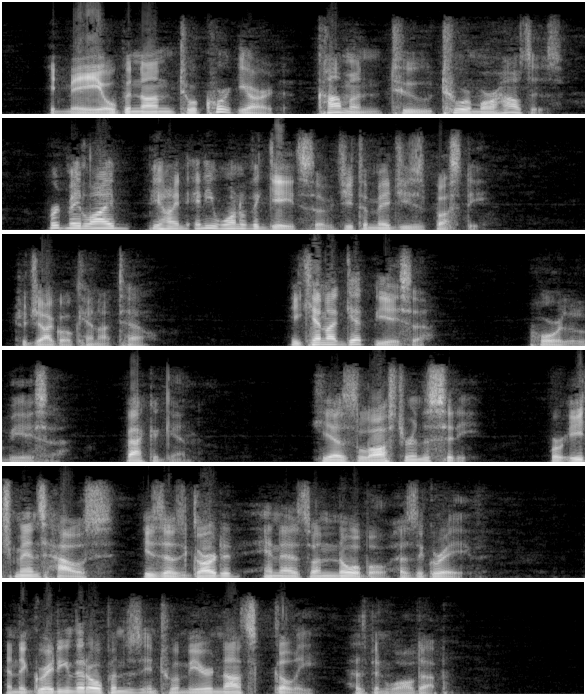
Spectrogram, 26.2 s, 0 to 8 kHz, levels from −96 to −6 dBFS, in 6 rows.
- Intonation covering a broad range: Yes, wide, 5.7 semitones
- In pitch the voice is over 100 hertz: No, very low, 95 Hz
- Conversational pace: Yes, average, 165 wpm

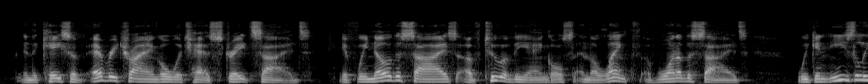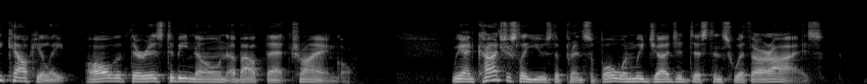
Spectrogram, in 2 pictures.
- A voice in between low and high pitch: No, low, 120 Hz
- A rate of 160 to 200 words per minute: Yes, average, 190 wpm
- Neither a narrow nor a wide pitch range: Yes, average, 4.6 semitones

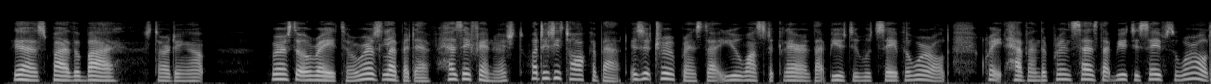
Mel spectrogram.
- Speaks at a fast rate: Yes, fast, 215 wpm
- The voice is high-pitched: Yes, high, 200 Hz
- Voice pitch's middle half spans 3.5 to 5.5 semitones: Yes, average, 4.1 semitones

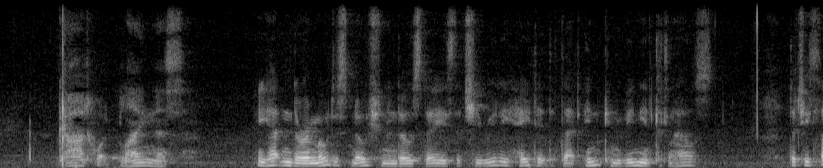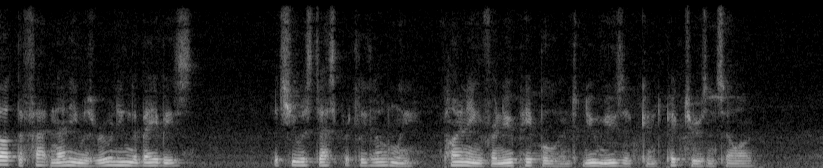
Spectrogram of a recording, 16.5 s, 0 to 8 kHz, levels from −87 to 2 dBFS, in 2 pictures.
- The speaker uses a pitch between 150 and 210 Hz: No, medium, 140 Hz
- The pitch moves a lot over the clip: No, average, 3.3 semitones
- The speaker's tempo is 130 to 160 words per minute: No, average, 170 wpm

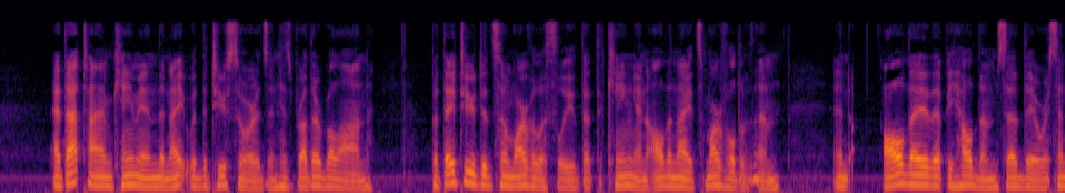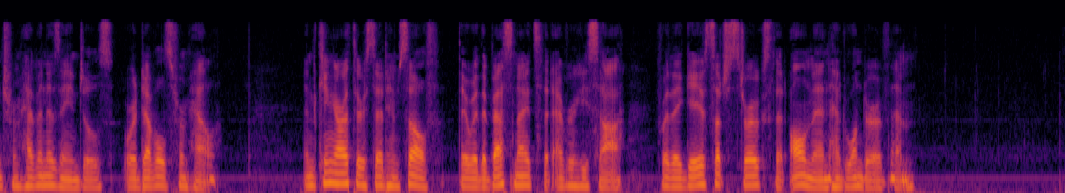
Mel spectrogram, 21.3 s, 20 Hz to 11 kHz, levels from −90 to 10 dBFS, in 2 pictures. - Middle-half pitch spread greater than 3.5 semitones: No, average, 2.9 semitones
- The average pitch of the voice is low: Yes, low, 105 Hz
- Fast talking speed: Yes, fast, 210 wpm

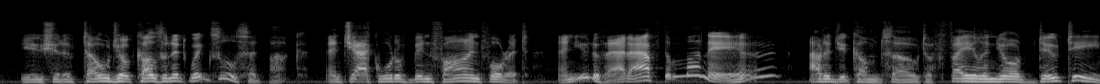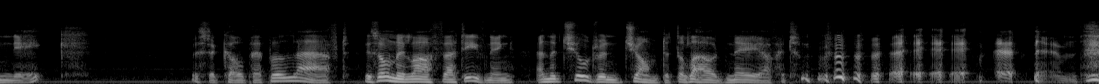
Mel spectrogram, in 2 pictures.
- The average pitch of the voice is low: Yes, low, 125 Hz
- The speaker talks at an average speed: Yes, average, 145 wpm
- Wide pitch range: Yes, wide, 5.8 semitones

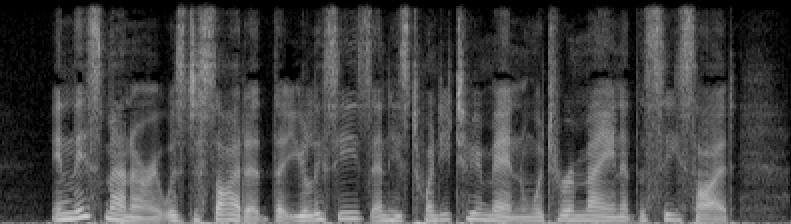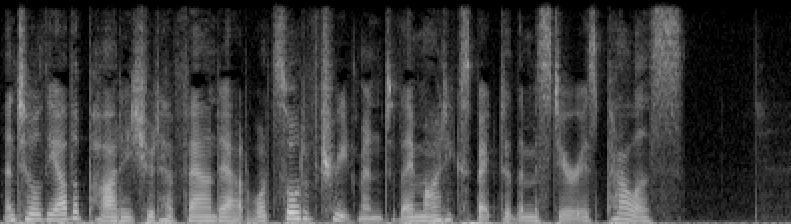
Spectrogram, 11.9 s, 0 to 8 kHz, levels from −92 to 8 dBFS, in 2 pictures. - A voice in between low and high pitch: Yes, medium, 160 Hz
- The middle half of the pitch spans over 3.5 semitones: Yes, average, 5.1 semitones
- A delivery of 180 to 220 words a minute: Yes, average, 190 wpm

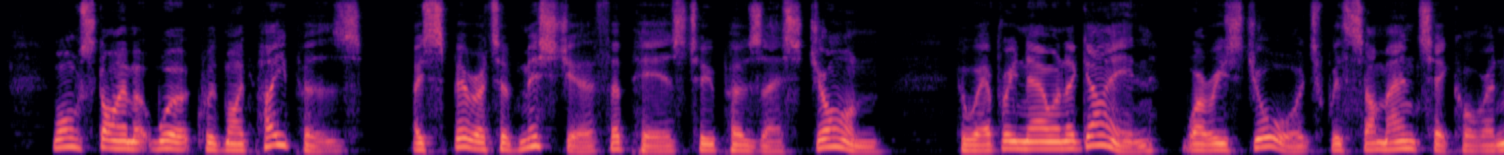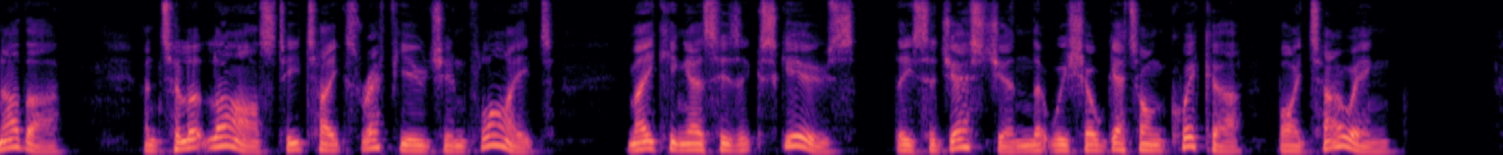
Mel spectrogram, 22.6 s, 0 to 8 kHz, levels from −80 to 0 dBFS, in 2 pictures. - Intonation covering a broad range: Yes, wide, 6.4 semitones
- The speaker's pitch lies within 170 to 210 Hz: No, low, 110 Hz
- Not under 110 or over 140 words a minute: Yes, slow, 135 wpm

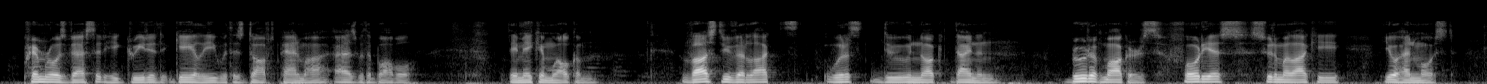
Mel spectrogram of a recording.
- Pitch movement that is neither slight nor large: No, narrow, 2.3 semitones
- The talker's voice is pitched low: Yes, low, 100 Hz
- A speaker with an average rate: No, slow, 120 wpm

